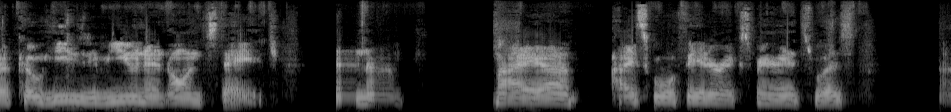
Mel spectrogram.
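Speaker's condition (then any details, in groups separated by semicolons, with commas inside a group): ALS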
